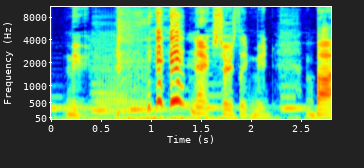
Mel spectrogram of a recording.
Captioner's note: giggles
